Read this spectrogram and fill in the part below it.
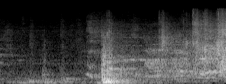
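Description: A body thuds onto a wooden stage.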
